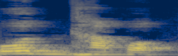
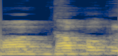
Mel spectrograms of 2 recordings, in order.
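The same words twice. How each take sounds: First: "অধ্যাপক" softer and lower, opening on a rounded o; everyday "অধ্যাপক" with closed o; natural pronunciation demo. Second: "অধ্যাপক" opening on an open aw; letter-true "অধ্যাপক" with open ô; wrong spelling pronunciation. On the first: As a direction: say "অধ্যাপক" as oddhapok. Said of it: "উচ্চারণ আমি যেমনে করি সেমনে". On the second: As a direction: say "অধ্যাপক" as awddhapok, as written. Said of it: "লেখা আছে মানে আমাকে এইভাবেই উচ্চারণ". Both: Shown as a demonstration.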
